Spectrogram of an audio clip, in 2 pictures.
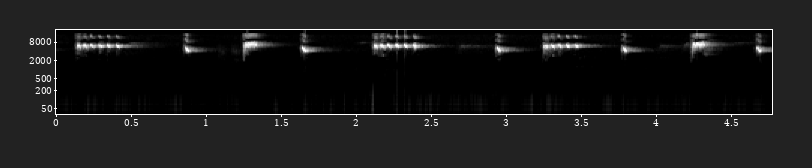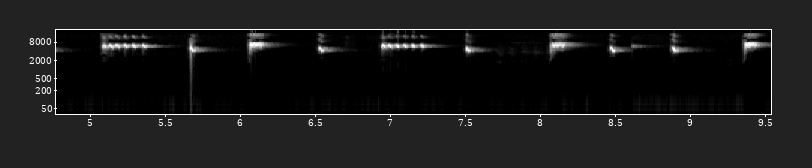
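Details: Female brown-throated sunbird lure call for drawing in males to trap. A steady stream of piercing chips and short rattled trills repeats every half second or so throughout, with one click partway through.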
